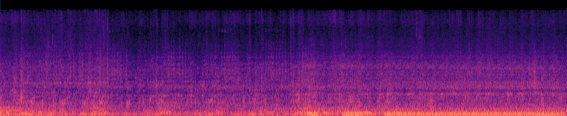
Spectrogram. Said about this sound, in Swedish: Båten glider majestätiskt ner i vattnet och där lossar man på lämmarna och där flyter hon. En stor Grand Banks. Nu drar han igång motorn.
